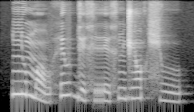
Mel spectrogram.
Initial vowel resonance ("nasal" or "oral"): oral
